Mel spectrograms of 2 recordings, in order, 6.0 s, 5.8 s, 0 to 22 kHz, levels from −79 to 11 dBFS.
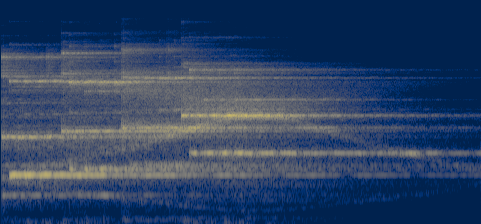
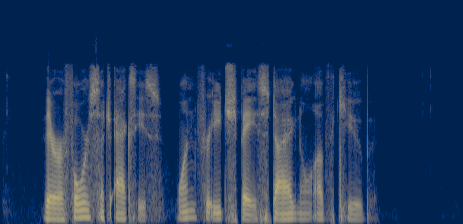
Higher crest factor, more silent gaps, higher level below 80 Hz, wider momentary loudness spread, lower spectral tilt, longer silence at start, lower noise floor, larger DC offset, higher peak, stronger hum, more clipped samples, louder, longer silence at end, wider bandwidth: second, 16 dB vs 22 dB; neither; second, -70 dBFS vs -44 dBFS; first, 22 LU vs 12 LU; second, 5.5 dB/octave vs -5.5 dB/octave; second, 0 s vs 0.55 s; second, -47 dBFS vs -75 dBFS; neither; about the same, -2 dBFS vs 0 dBFS; neither; neither; first, -14 LUFS vs -21 LUFS; second, 0.55 s vs 1.15 s; first, 15.5 kHz vs 7.2 kHz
